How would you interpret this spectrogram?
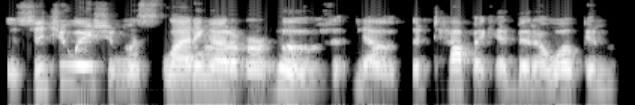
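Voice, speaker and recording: A woman's voice: low-pitched, very animated, brisk, fairly bright tone, low-quality recording. A woman narrating a scripted story expressively, as an audiobook reader.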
